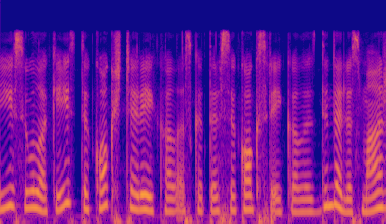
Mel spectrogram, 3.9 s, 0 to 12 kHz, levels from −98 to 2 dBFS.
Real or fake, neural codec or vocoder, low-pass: real; none; 7.2 kHz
